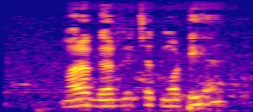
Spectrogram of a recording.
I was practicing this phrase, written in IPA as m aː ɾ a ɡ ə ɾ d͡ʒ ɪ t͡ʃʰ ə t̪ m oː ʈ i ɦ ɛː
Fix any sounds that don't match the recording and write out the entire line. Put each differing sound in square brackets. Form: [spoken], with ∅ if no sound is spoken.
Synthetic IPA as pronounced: m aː ɾ a ɡ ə ɾ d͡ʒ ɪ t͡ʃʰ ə t̪ m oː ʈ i ɦ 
